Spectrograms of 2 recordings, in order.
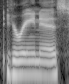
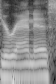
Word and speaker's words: Uranus: a planet, and then Uranus, which is pronounced as Uranus or Uranus, depending on who you are, is also not a planet.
